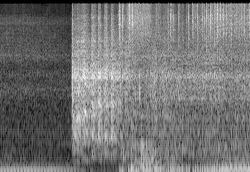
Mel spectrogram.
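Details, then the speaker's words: Honda NSX with fully built supercharged engine and aftermarket exhaust, restart after throttle position adjusted for larger throttle body during startup tune: about a second of cranking, then catches into a steady, slightly lumpy idle with deep exhaust rumble; normal start. "Good to go, cranking now. Oh, there she is. That's so much better."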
